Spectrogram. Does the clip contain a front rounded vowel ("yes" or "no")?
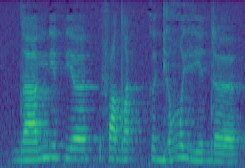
yes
